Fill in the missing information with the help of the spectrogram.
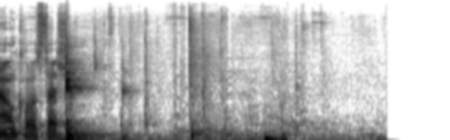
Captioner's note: gavel striking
